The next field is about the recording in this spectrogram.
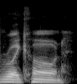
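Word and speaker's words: Cohn: Oh, someone doesn't like uh it's it's spelled Roy Cone. C H N. That's not Cohen like the Cohen brothers.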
